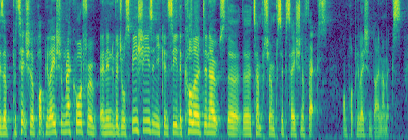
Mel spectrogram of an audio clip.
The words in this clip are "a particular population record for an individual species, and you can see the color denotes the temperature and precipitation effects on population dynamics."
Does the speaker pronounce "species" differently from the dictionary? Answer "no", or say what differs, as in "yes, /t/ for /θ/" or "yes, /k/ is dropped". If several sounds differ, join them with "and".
no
